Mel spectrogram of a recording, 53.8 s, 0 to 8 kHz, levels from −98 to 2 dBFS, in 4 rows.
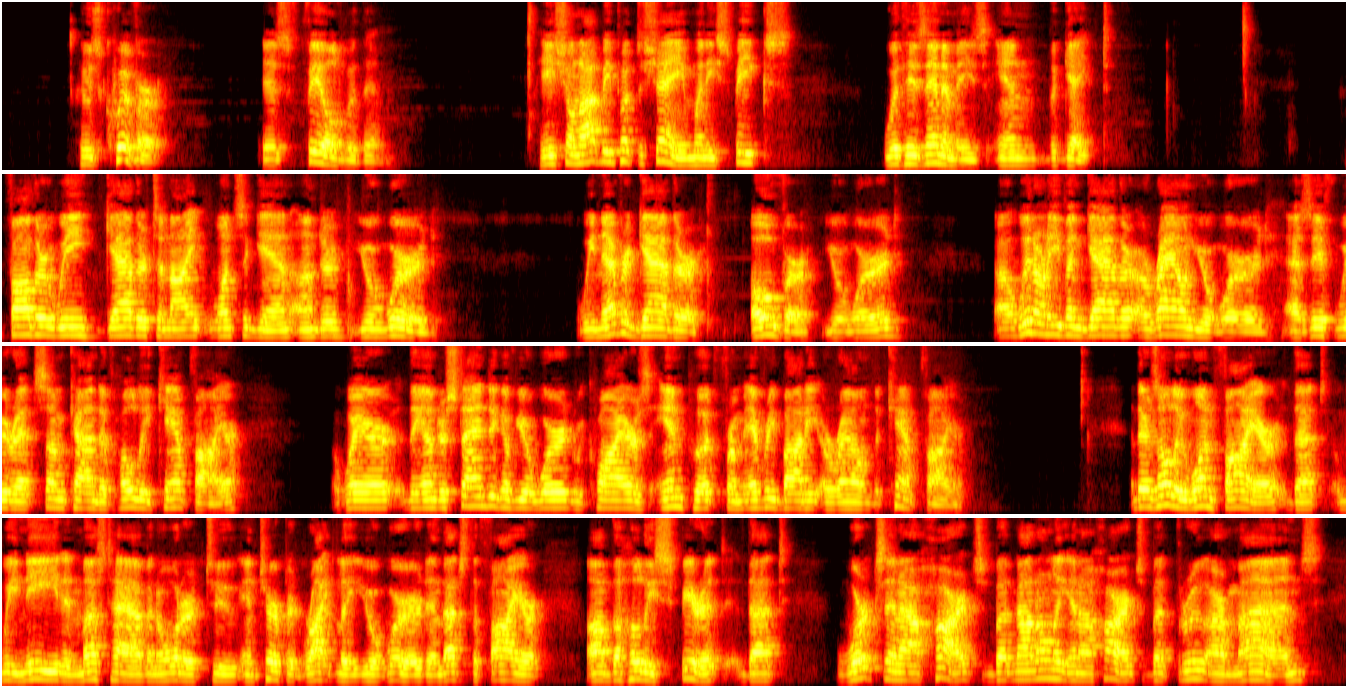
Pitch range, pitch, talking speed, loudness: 120-145 Hz, 130 Hz, 120 wpm, -19 LUFS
